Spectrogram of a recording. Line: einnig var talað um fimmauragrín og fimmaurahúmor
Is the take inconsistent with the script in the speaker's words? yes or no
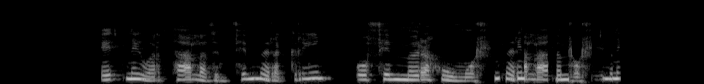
yes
